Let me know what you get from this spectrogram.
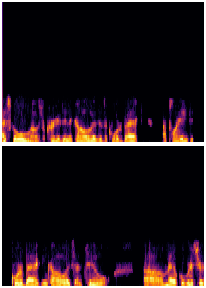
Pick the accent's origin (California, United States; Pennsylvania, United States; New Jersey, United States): New Jersey, United States; Bayville; I'm actually from Bayville, New Jersey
